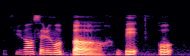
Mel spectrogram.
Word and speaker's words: bord: Le mot suivant, c'est le mot bord, B-O-R-D. Et oui, on a une petite lettre muette à la fin.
